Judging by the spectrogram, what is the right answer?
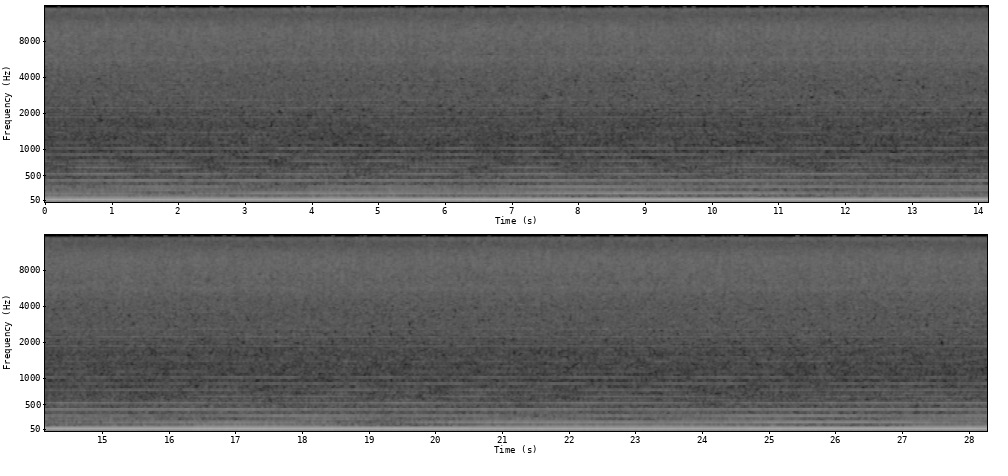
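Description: Steady electrical mains hum with its overtones, under a constant hiss: the empty soundtrack of a silent-film transfer, with no other sound.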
